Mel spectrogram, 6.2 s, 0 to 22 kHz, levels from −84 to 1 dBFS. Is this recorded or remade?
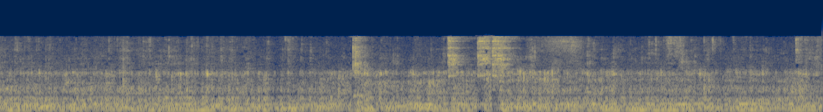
recorded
